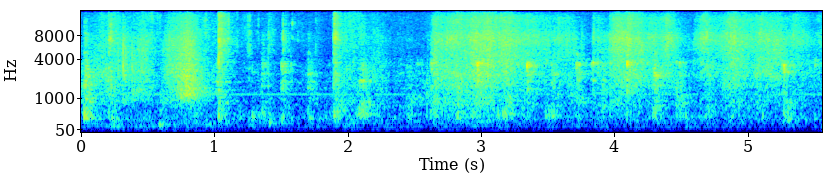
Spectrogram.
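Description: Close-miked eating sounds: a man chewing food, with many soft, wet mouth smacks and clicks.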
